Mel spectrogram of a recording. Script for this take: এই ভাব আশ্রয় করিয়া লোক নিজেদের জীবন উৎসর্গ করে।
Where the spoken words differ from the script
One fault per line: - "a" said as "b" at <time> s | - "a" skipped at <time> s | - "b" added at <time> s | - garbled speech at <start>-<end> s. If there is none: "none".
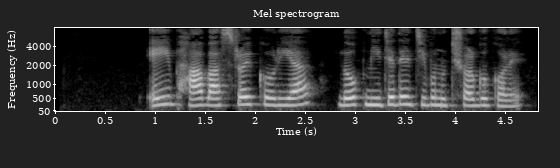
none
